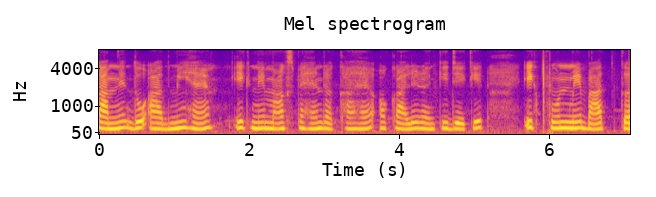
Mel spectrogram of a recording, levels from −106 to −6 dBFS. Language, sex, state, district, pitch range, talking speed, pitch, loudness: Hindi, female, Uttar Pradesh, Budaun, 200-220 Hz, 180 wpm, 210 Hz, -15 LUFS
